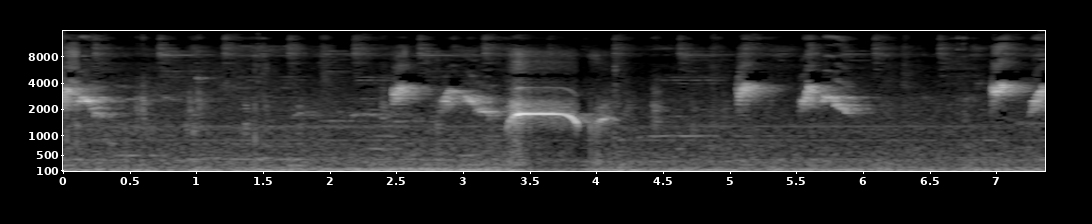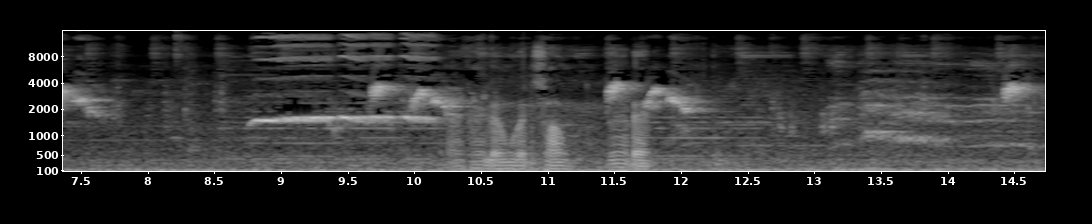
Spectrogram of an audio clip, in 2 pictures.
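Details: Chinese hwamei, a captive female nearly through her moult, gives short, clear, down-slurred whistled notes repeated every second or two; said to answer and sing back well when lured by another bird.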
